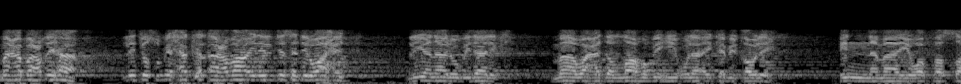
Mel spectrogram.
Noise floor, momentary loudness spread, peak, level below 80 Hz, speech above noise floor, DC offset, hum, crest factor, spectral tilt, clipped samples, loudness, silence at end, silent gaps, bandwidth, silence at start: -47 dBFS; 10 LU; -10 dBFS; -52 dBFS; 23 dB; under 0.1%; none; 14 dB; -5 dB/octave; under 0.1%; -23 LUFS; 0 s; none; 5.2 kHz; 0 s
